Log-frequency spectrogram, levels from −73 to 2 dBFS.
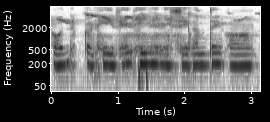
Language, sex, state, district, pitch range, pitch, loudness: Chakma, male, Tripura, Unakoti, 185-200 Hz, 190 Hz, -17 LUFS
